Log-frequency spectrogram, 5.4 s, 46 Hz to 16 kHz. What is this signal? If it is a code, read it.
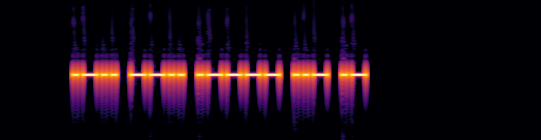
Morse code, heard as a keyed tone, about 25 wpm, 700 Hz. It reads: LZ1UA
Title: DXCC-100 Call Signs - 5 Characters - 25wpm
